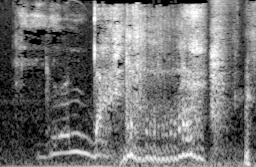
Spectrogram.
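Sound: imitated dog barking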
